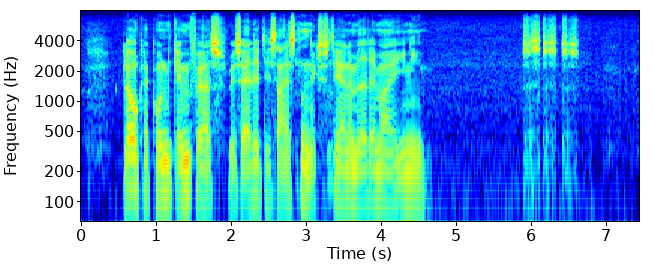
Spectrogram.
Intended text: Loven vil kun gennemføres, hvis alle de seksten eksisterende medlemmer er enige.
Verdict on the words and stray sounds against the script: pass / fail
fail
